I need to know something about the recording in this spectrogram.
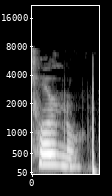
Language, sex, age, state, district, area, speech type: Nepali, female, 30-45, West Bengal, Darjeeling, rural, read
